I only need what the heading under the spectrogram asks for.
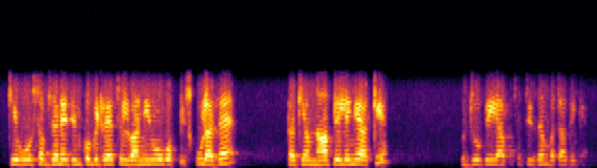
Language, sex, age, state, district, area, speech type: Hindi, female, 30-45, Rajasthan, Jodhpur, urban, conversation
